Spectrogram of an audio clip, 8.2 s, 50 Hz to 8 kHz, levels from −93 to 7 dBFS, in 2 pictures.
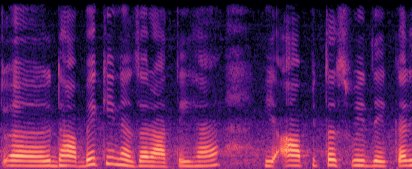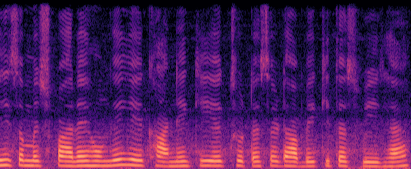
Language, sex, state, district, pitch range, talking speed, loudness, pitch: Hindi, female, Haryana, Rohtak, 215-240 Hz, 180 wpm, -15 LUFS, 225 Hz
